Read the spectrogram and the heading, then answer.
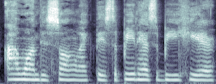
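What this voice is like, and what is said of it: Imitates another person's voice. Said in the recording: “I don't know why I'm imitating him”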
